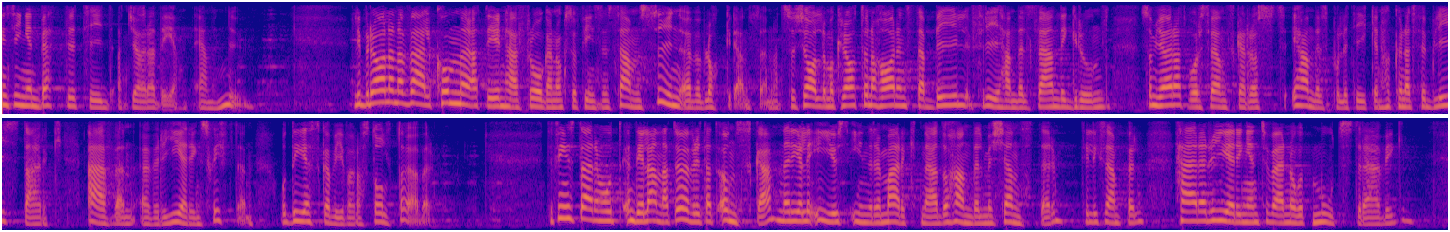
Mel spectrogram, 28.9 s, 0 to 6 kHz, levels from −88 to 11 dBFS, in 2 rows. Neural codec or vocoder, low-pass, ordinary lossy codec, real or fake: none; 5.4 kHz; none; real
